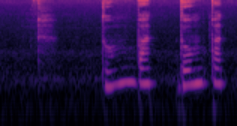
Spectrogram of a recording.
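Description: A young woman speaks brightly and close to a microphone.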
